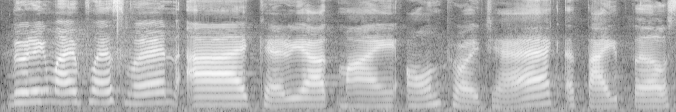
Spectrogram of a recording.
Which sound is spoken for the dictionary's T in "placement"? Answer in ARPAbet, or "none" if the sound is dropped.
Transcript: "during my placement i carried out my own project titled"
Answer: none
